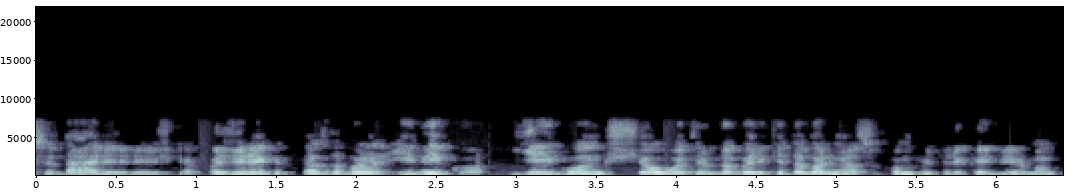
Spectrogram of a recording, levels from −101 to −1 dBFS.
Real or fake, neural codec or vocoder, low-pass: real; none; 7.2 kHz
